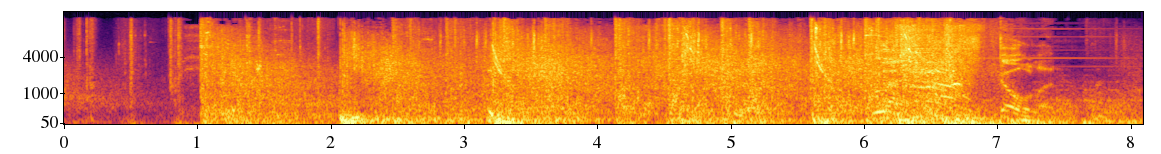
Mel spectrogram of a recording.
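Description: Rifle shots and explosions crack in a video game battle.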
